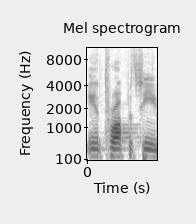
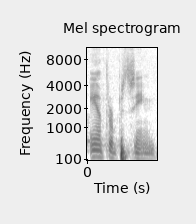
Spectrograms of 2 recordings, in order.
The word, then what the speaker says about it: Anthropocene: what has been called the Anthropocene or Anthropocene, depending on how you pronounce it.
